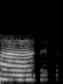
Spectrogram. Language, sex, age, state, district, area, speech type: Maithili, female, 30-45, Bihar, Supaul, rural, conversation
